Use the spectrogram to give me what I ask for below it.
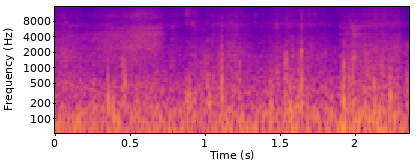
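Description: Footsteps of people walking south along a beach near Guéthary, an irregular series of soft crunching steps over a constant wash of background noise.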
